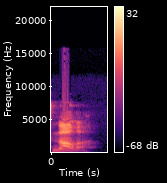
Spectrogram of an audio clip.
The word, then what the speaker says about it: Nala: Is that how you say your name, Nala? – Yes, Nala.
